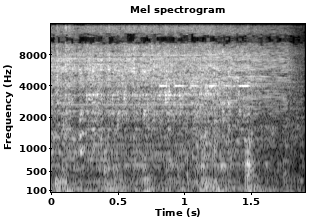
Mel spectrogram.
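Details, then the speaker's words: LG top-load washer in quick diagnostic test mode, T4 drain pump step, brought in for codes and noise: steady pump hum under gurgling, rushing water with no rattle or grinding, pumping normally with no codes. "T5 door locked shift and spin there it is just working doing fine no codes good There She Goes pumping spinning good"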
